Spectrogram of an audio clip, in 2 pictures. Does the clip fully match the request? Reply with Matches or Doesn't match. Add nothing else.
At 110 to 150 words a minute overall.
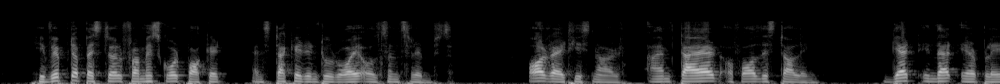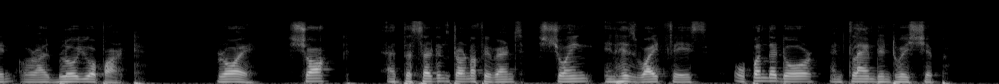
Doesn't match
